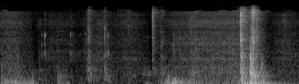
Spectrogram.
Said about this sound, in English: I'm going to shut my door. Let me finish.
